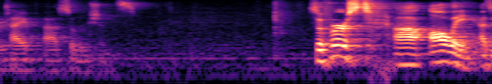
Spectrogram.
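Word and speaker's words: o11y: open source proprietary type solutions so first uh ollie as it's pronounced the letter o number one number one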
